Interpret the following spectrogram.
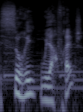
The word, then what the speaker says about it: Sorry We Are French: Galileo Project, un jeu qui nous vient aussi de chez Sorry We Are French, ça se prononce comme ça, parce qu'il faut le prononcer avec l'accent français, sinon ça marche pas du tout.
